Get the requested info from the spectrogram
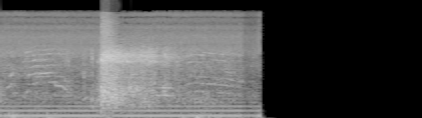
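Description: Electrical hum on a faulty commentary audio feed, under faint voices, broken by a loud crash about a second in; then the sound cuts out completely about two and a half seconds in.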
